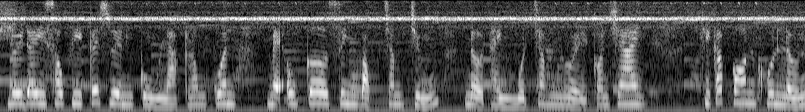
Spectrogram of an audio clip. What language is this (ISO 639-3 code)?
vie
